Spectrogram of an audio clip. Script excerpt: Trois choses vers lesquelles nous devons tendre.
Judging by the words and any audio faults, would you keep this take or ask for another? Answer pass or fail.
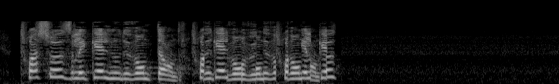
fail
